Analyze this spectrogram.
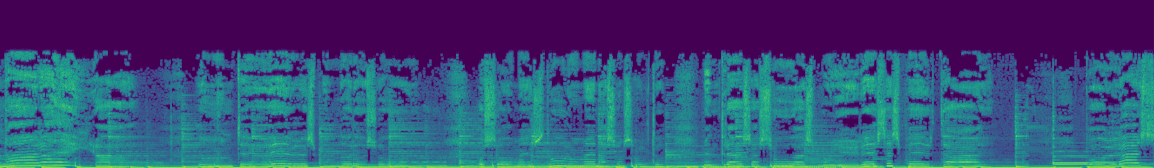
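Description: Melodic song by a Spanish trio plays with a full, dense band arrangement and layered tonal lines, loud and steady from start to finish with no breaks.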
